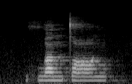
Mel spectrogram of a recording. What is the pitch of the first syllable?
high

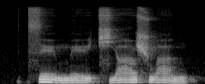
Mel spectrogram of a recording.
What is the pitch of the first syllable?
falling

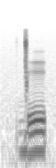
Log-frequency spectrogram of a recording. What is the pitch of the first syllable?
high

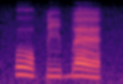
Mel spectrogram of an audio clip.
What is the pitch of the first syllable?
falling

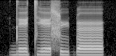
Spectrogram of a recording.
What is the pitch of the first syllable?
low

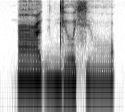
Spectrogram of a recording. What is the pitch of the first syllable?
high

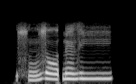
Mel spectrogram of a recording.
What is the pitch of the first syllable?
rising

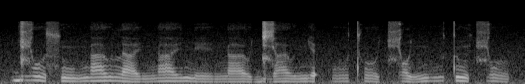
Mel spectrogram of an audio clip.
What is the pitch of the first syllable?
falling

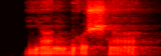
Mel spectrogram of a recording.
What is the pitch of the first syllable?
low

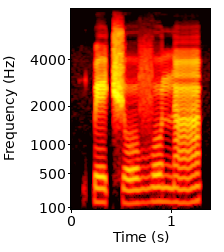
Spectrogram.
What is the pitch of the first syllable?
low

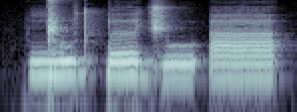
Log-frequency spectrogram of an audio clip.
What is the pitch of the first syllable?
rising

